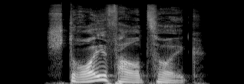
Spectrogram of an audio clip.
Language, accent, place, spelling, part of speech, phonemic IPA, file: German, Germany, Berlin, Streufahrzeug, noun, /ˈʃtʁɔɪ̯faːɐ̯ˌt͡sɔɪ̯k/, De-Streufahrzeug.ogg
- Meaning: gritter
